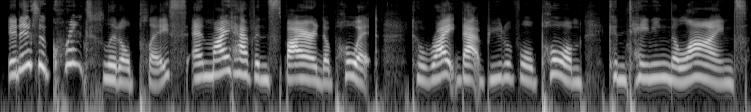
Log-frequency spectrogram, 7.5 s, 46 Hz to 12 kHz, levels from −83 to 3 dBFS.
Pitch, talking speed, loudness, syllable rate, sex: 255 Hz, 160 wpm, -19 LUFS, 4.6 syllables/s, female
